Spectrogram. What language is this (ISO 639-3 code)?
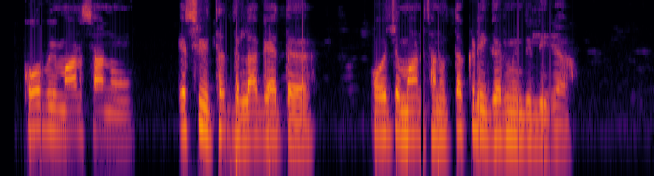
odk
